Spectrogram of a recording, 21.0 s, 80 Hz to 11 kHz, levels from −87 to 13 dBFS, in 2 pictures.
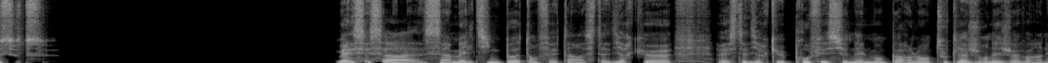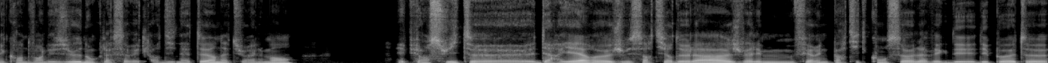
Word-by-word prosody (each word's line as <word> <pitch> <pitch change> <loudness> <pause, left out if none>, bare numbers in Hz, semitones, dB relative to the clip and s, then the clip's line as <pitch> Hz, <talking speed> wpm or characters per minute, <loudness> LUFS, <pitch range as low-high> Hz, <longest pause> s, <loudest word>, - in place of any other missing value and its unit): ce - - +3
s - - +2 2.9
Mais, - - +4
c'est - - +3
ça, 100 -3 +2
heu, - - -11
c'est 90 +3 +3
un 90 - 0
melting-pot 95 +1 +1
en 85 - -2
fait, 80 +1 -6
hein, 80 0 -3
c'est-à-dire 80 +4 -4
que, 80 -2 -1
heu, - - -10 0.6
c'est-à-dire 80 +1 -3
que 90 - -2
professionnellement 90 -2 0
parlant, 85 +2 -1
toute - - -6
la 90 - +3
journée, 80 0 -1
je 75 - -4
vais 75 - -2
avoir 70 0 -5
un 70 - -5
écran 70 +2 -6
devant 70 0 -5
les 65 +3 -5
yeux. 125 +3 +3
Donc 75 -6 -2
là, 70 - -4
ça 65 - -4
va 65 - -7
être 65 - -9
l'ordinateur 70 - 0
naturellement 80 - -1 1.0
et - - -4
puis - - -7
ensuite, 90 -1 +2
heu, 75 0 -1
derrière 80 +8 +4
heu, 85 -1 +4
je 80 +1 0
vais 80 - -3
sortir 70 0 -1
de 75 - 0
là. 95 +9 +5
Je 85 -5 -1
vais 80 - -1
aller 75 0 +2
m 80 -1 -1
me - - -6
faire 80 +2 -1
une 75 -2 -3
partie - - -5
de - - -14
console 80 +1 0
avec 75 0 -2
des 75 0 0
des 80 0 -2
potes, 85 +1 +1
heu, 70 -2 +2
80 Hz, 180 wpm, -24 LUFS, 75-90 Hz, 2.9 s, là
